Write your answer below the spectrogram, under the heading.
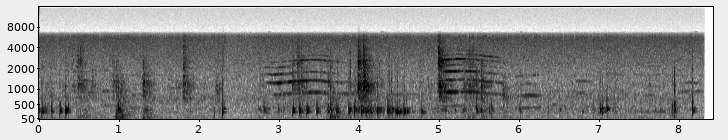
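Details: Purring house cat, a continuous low throb with handling clicks, joined midway by several short tonal meows with bright harmonics, then quieter purring and scattered taps.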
